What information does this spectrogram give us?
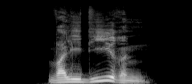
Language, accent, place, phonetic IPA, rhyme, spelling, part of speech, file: German, Germany, Berlin, [valiˈdiːʁən], -iːʁən, validieren, verb, De-validieren.ogg
- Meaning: to validate (check the validity of)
